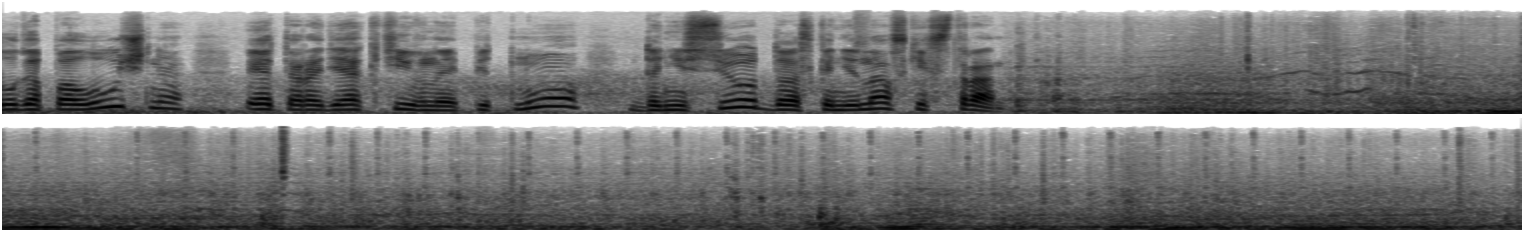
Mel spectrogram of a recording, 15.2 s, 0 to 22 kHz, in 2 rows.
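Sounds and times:
road noise: 0:00.0 - 0:15.1
old nearly broken-down car engine rumbling while driving: 0:04.2 - 0:15.1.

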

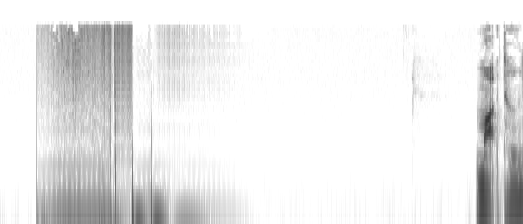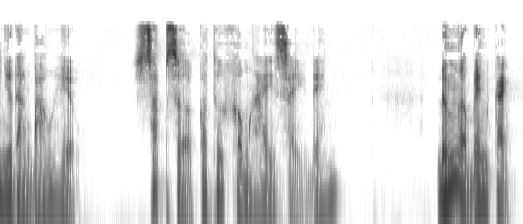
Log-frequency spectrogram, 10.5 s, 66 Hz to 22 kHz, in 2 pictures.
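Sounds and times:
low electrical hum: 0:00.0 - 0:10.0
electrical short crackling as lights flicker in a bar: 0:00.4 - 0:02.4
speech: 0:04.8 - 0:08.7, 0:09.6 - 0:10.4.

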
